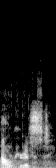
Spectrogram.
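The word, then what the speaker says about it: Alcryst: Alchrist. Um, so, um, al C R Y S Tris, you know, Christ as in Crystal or Al as in now.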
